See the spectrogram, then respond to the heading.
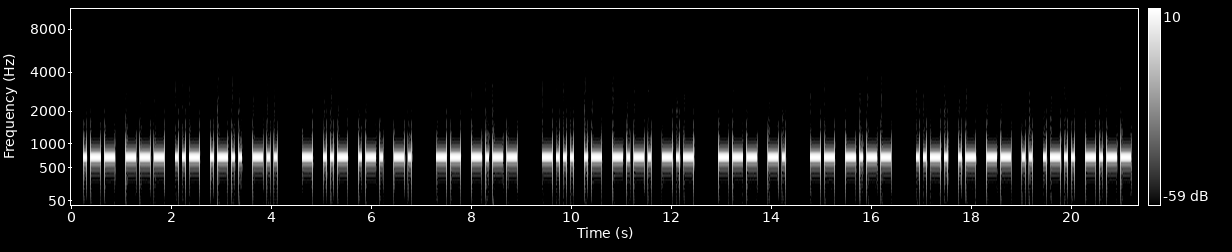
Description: Morse code, heard as a keyed tone, about 17 wpm, 700 Hz. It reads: WOULD TURN MY BACK ON MY FAMILY
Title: Sentences from Top 1000 Words - Review Part 6 - 17wpm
